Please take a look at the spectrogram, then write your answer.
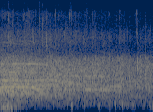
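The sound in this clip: An audience applauds to welcome a woman on stage, a dense, steady wash of clapping that fades slightly over its length with no clear voices.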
